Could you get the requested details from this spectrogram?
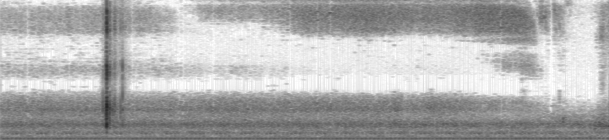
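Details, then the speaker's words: Ear microsuction of wet wax and skin in a woman's ear canal, wet from drops, over an inflamed, heavily scarred (tympanosclerotic) eardrum. Steady suction hiss over a low hum, with one brief click as the probe picks up wax. "No, we'll let these drops, I'll just try and vacuum the wet down skin that you've got. Okay. Probably very noisy to vac"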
